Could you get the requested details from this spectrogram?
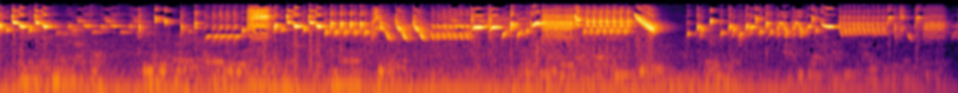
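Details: European goldfinch singing a long song phrase with pegada-style endings: dense rapid twittering, buzzy trills and chirps, jumbled quick notes with a brief pause near nine seconds before the chattering resumes; faint low hum beneath.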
